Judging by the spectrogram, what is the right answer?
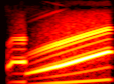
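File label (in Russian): мультяшный zoom in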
